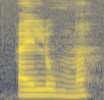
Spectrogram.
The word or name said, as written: ei lomme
